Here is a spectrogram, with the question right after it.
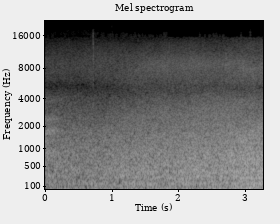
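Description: A raging, dangerous river rushing past in a steady, dense roar of broadband water noise, loud and unbroken with no voices.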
